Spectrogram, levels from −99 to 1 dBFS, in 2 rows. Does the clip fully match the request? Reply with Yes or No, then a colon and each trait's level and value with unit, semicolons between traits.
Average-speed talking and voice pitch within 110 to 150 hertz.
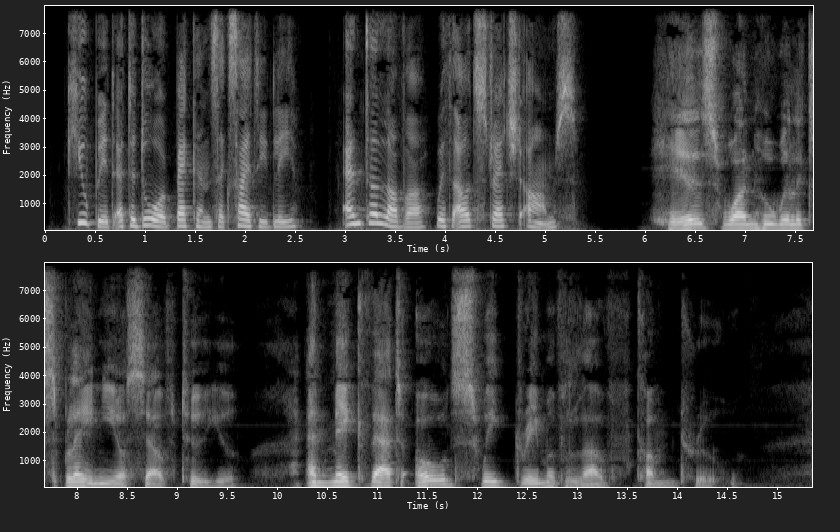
No: slow, 115 wpm; medium, 140 Hz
